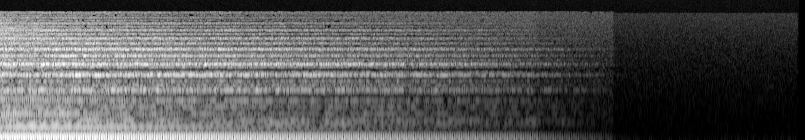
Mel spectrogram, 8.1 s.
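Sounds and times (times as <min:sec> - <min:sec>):
vocals: 0:00.0 - 0:04.2.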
